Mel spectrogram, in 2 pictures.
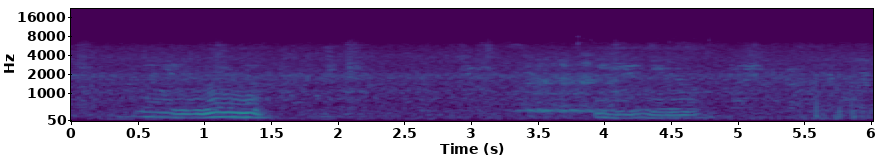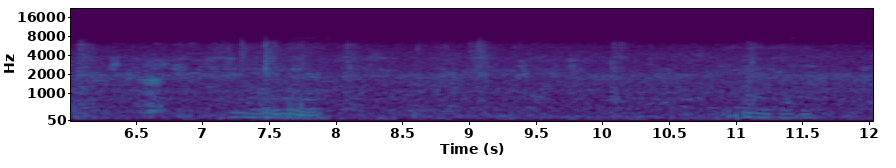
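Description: A British Shorthair cat snores softly, with low rasping breaths returning every three to four seconds.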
